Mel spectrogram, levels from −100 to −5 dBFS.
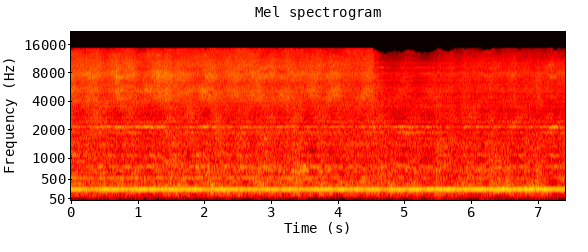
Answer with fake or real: fake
